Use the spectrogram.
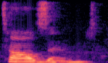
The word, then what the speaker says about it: thousands: thousands oh yeah th thousands and again that th sound thousands thousand thousands thousand good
